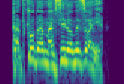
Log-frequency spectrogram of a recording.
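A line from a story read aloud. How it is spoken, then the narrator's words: Yelling. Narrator (Russian): вопил второй пулеметчик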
